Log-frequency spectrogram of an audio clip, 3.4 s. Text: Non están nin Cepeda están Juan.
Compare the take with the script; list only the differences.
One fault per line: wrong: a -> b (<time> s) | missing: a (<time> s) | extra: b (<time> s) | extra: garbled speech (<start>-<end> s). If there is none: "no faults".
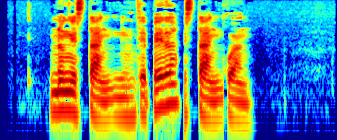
no faults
